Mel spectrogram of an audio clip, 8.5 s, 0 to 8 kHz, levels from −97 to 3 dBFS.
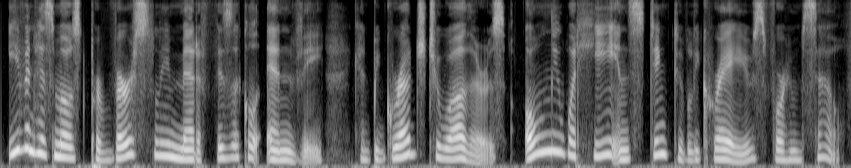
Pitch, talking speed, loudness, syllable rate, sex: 200 Hz, 120 wpm, -18 LUFS, 4.6 syllables/s, female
